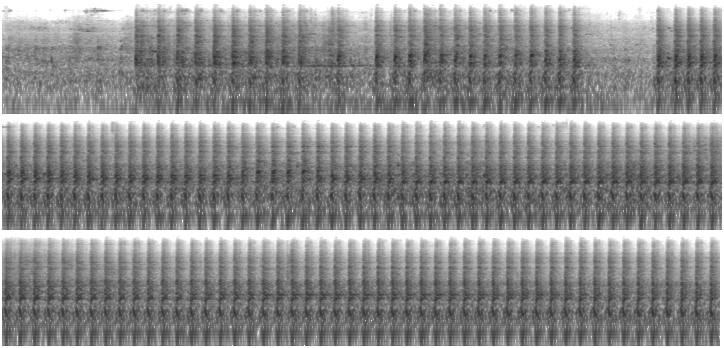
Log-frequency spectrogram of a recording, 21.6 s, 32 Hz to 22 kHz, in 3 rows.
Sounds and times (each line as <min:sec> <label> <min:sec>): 0:00.0 trams rolling nearby 0:07.7
0:00.1 excavator with a pneumatic hammer crushing a concrete wall 0:21.5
